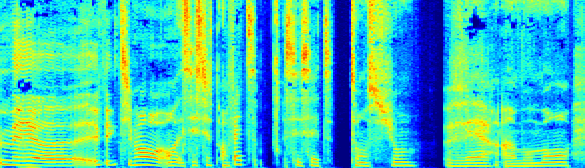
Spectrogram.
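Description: The speaker is a woman. She uses ordinary pitch variation. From France. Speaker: violinist. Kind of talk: radio interview.

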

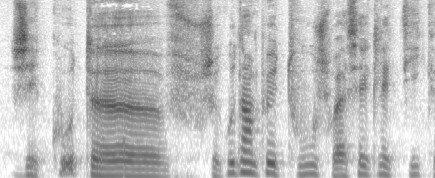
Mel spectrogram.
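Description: At a moderate pace, someone talks with a Spanish accent in a very clean recording with a silent background. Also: man. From Spain. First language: Spanish (speaking French). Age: 50s. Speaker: business executive. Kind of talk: interview. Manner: halting.

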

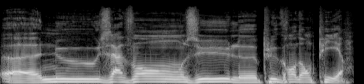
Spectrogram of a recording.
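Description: A man with an English accent, medium-pitched and dark, mellow in tone, with fairly even intonation. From England. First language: English (speaking French). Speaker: journalist. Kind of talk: radio interview. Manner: hesitant, frequent fillers and repetitions.

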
